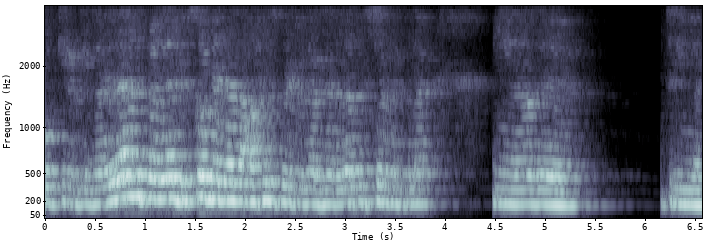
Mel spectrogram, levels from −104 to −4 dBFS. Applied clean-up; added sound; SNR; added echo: none; none; none; reverberation time 0.6 s.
